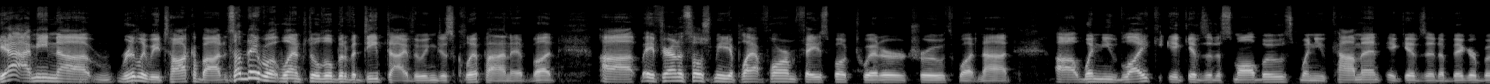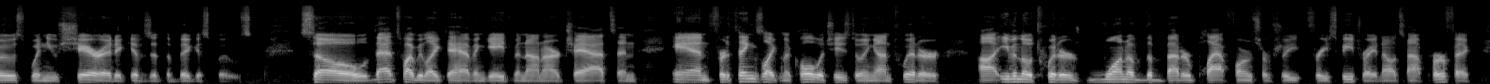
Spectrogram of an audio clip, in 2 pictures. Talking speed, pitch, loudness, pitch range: 225 wpm, 110 Hz, -22 LUFS, 100-130 Hz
